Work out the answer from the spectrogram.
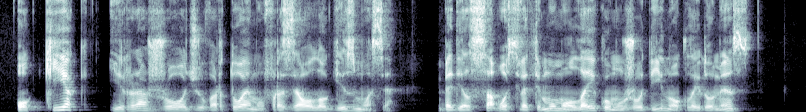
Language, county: Lithuanian, Marijampolė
